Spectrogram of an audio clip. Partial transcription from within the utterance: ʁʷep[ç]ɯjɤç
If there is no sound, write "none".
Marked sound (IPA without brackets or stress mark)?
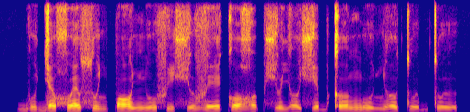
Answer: ç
